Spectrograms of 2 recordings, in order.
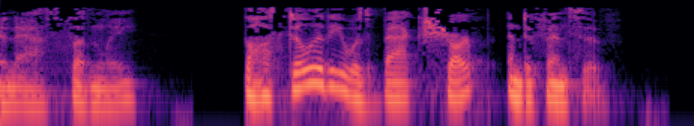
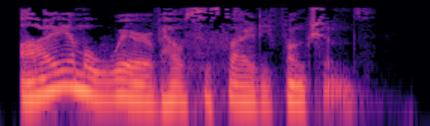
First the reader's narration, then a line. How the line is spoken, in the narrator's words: Edmund said coldly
